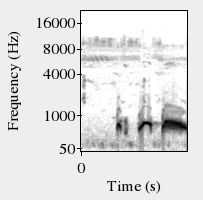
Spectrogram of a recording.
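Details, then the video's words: Spotted dove used as a trapping lure, giving a quick soft double note, then a rounded coo and a drawn-out, gently falling coo, loud and near. "The Sound Of A Spotted Dove is very good"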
